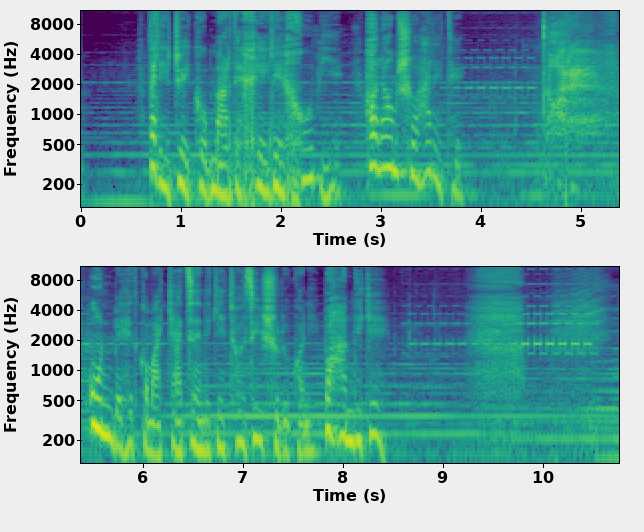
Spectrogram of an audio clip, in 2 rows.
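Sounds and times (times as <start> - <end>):
speech: 0.6 - 4.0, 5.5 - 8.5
telephone ringing: 3.0 - 7.4, 8.4 - 10.7.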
